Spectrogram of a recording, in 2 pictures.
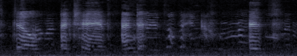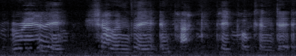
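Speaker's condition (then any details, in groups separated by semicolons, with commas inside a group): Cerebral palsy; oxygen starvation at birth; could not swallow as baby, predicted never to talk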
